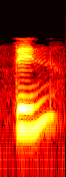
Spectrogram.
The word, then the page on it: dinn: Bas-Rhin; Herrlisheim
